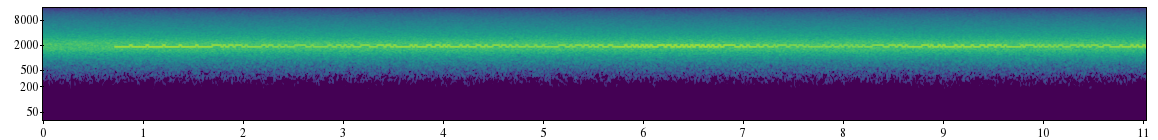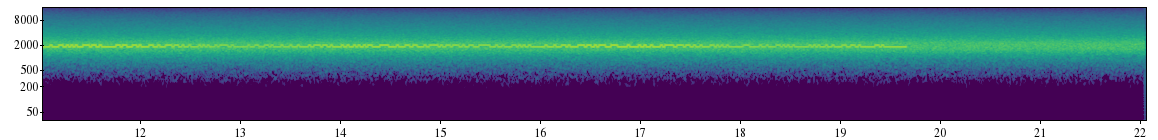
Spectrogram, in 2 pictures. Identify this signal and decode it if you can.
RTTY (45.45 baud, 170 Hz shift), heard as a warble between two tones, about 1900 Hz centre, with radio static and a narrow filter. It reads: L5I9 XIX0 1N WVJY JDFT23 QD5 HX7 EFB ZMK76 LGP 63WGQK KJBOUC WT4QG ZMK3 4M4Y8G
